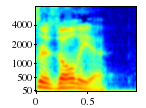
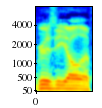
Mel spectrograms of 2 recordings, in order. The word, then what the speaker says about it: Grizzolia: But I it's Grizzolia. I was calling him Griziola for my whole life.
